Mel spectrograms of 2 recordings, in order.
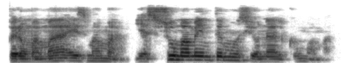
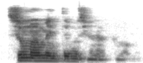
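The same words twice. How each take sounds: First: Said in the usual way. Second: Repeated more softly, sumamente lingering; a quiet afterthought; soft echo. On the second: Real, not acted. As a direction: drop the volume and repeat it to yourself.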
